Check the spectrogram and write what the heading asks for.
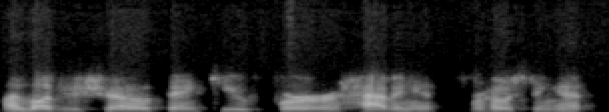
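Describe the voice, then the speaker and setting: A man's voice: fairly high pitch, a little fast, no echo. A radio show caller, a man talking politely and briefly over a phone line. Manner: polite, soft-spoken, brief replies. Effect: caller heard over a phone line on a radio show.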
